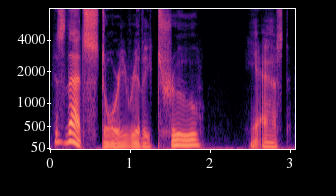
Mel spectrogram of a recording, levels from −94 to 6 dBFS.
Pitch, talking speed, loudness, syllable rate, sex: 100 Hz, 135 wpm, -21 LUFS, 4.2 syllables/s, male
